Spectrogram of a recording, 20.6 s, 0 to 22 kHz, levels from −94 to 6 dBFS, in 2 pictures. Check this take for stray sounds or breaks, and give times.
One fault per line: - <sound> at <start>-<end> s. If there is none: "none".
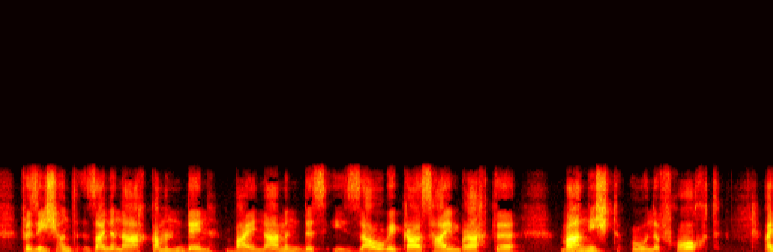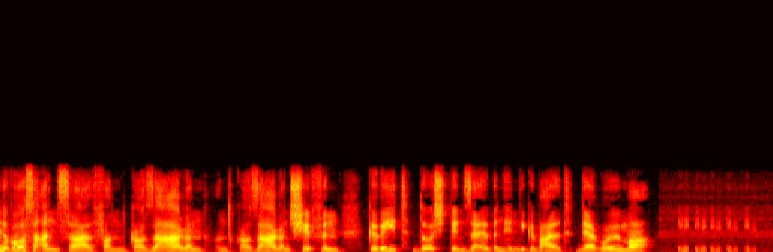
- laugh at 19.3-20.4 s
